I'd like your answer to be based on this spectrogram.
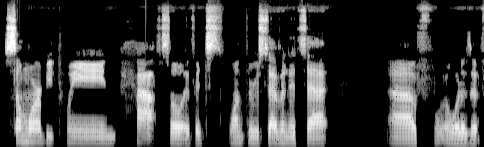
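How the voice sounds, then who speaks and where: In a flat, slightly slow delivery with vocal fry, a medium-pitched man reviews gear for his radio gear review channel. He keeps it casual and hands-on, explaining informally and tossing rhetorical check-ins to the listener. The recording has no echo.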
